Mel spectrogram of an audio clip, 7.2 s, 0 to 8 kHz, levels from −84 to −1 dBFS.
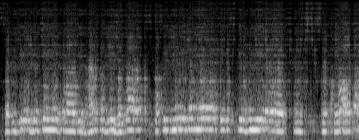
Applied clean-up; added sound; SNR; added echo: neural separator model SepFormer DNS4.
